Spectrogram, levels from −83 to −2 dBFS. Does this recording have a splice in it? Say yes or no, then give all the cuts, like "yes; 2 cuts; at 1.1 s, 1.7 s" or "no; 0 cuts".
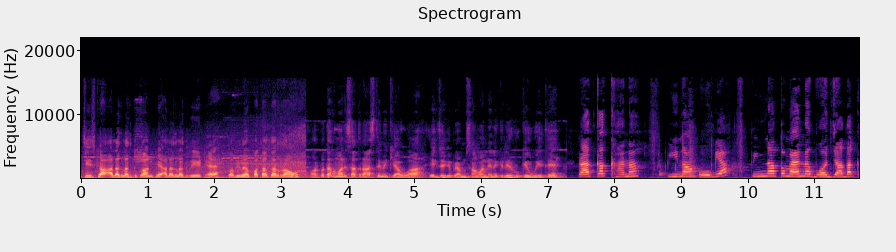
yes; 2 cuts; at 3.5 s, 7.3 s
